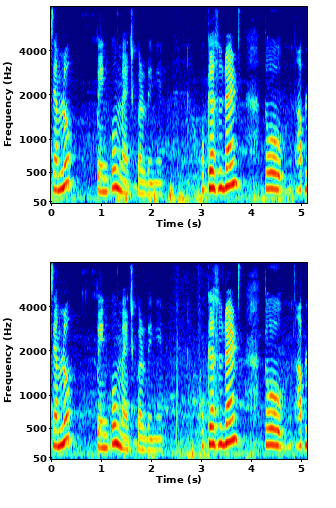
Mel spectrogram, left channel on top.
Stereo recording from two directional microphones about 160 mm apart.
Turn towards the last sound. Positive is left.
turn(degrees=0)  # may be behind; listen again after turning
